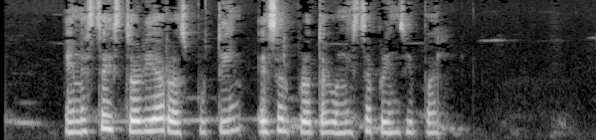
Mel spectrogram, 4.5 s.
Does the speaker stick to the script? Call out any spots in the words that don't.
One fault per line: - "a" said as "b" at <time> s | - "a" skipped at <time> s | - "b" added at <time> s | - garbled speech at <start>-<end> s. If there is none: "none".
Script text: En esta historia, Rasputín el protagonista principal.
- "es" added at 1.9 s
